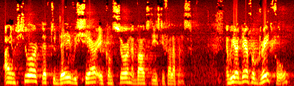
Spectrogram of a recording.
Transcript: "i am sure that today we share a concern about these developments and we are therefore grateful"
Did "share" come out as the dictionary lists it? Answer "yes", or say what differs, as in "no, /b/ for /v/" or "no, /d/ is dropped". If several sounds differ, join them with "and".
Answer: yes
